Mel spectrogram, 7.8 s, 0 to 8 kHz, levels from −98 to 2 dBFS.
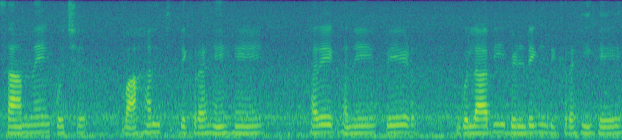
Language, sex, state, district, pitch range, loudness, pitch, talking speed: Hindi, male, Chhattisgarh, Bastar, 145-160 Hz, -19 LUFS, 150 Hz, 115 wpm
